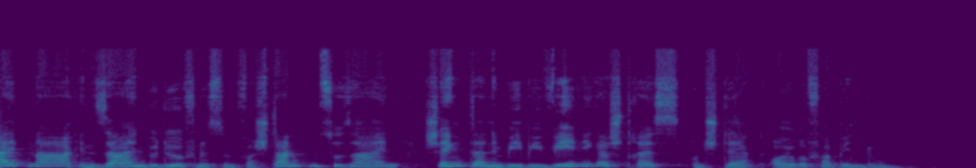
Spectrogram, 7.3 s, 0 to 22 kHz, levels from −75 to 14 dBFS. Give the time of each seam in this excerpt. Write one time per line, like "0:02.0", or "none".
none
